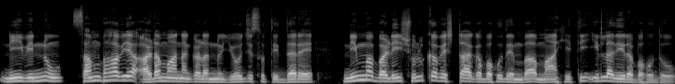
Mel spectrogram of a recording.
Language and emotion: Kannada, neutral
